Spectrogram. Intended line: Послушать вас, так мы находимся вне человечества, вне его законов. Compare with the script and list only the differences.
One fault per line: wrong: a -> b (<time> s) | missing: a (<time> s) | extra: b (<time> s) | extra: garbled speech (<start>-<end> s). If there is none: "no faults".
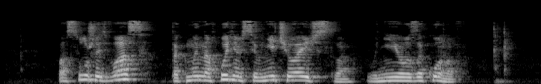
no faults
